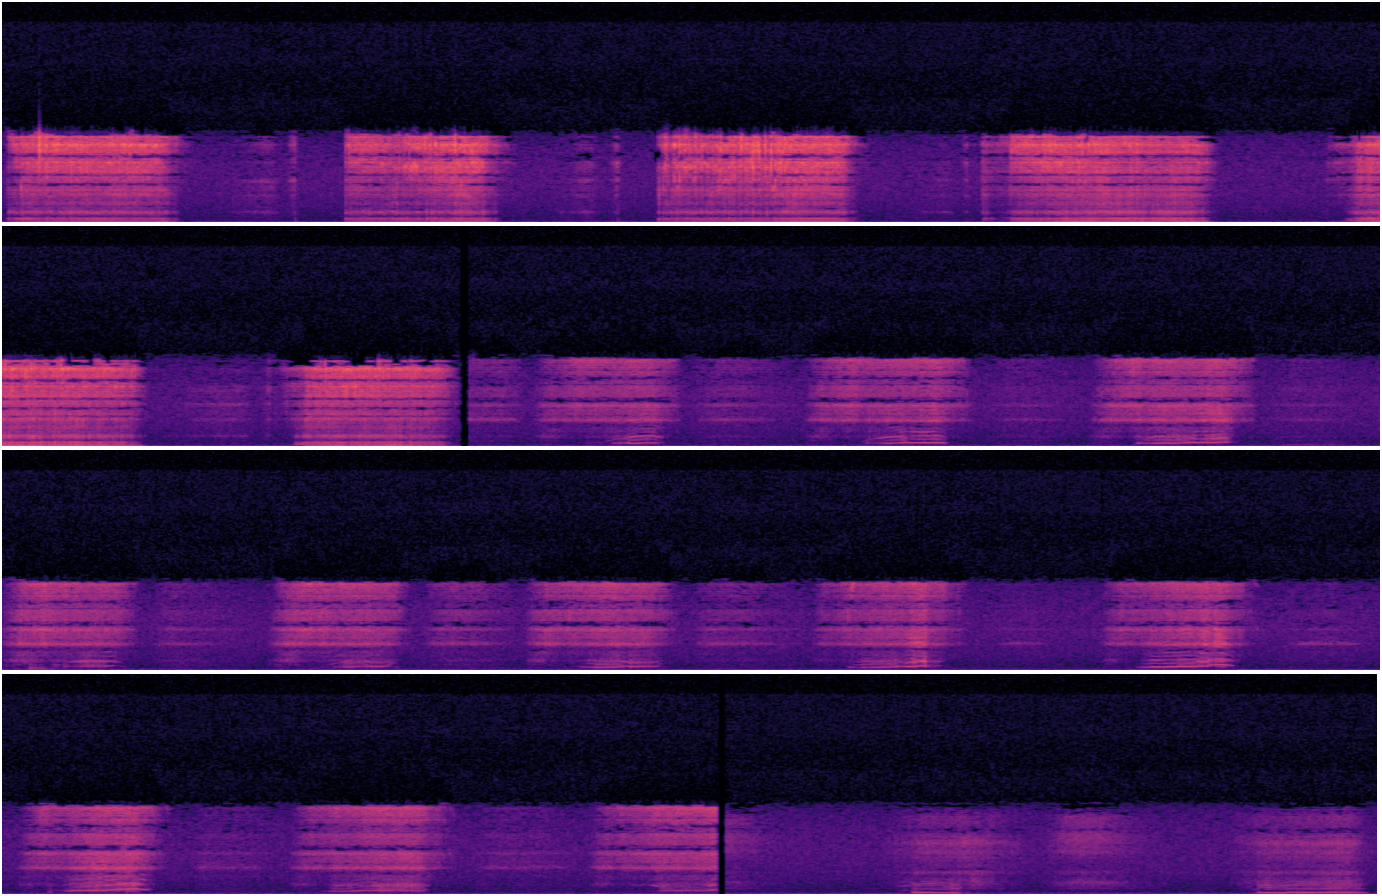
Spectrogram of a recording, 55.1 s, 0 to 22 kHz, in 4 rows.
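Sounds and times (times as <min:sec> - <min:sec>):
woman snoring: 0:00.0 - 0:01.8, 0:03.4 - 0:05.0, 0:06.6 - 0:08.6, 0:09.8 - 0:12.2, 0:13.4 - 0:15.2, 0:16.7 - 0:18.4, 0:19.2 - 0:20.6, 0:21.9 - 0:23.5, 0:24.8 - 0:26.3, 0:27.6 - 0:28.9, 0:30.3 - 0:31.6, 0:32.9 - 0:34.3, 0:35.8 - 0:37.1, 0:38.6 - 0:40.1, 0:41.6 - 0:42.9, 0:44.3 - 0:45.8, 0:47.3 - 0:48.6, 0:50.3 - 0:51.2, 0:53.8 - 0:55.0.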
